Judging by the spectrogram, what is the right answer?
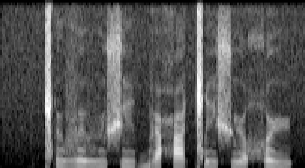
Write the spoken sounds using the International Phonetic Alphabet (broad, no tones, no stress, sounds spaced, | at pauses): ǁ ɨ v e v y ʃ i b e ħ a ǁ i ʃ y χ y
